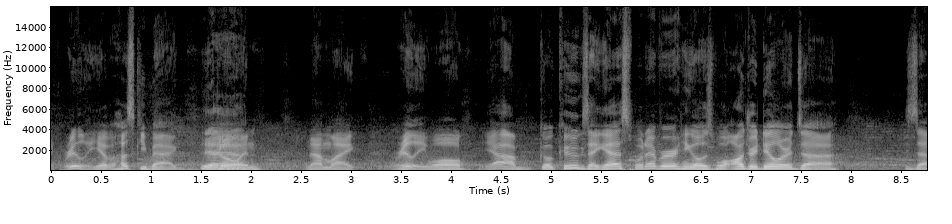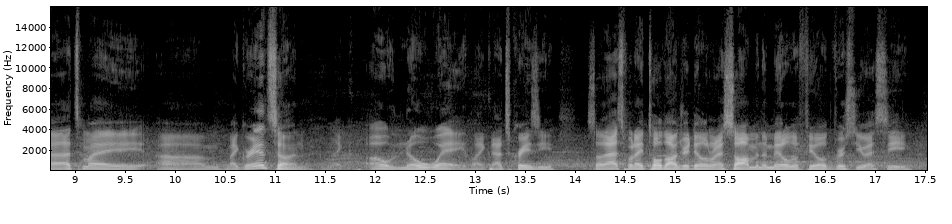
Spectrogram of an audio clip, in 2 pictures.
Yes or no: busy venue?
yes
